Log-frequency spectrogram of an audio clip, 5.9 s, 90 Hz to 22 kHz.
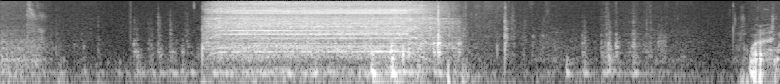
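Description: A power screwdriver whirs in one sustained, loud burst of about two seconds while taking screws out of a National Panasonic TC-261G TV cabinet, with quieter clicks and handling before and after.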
